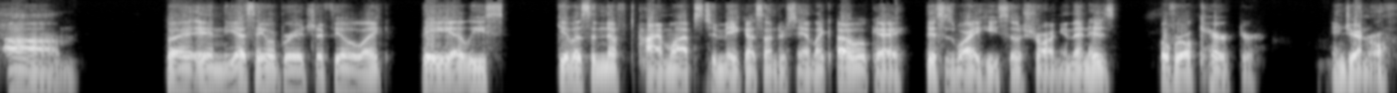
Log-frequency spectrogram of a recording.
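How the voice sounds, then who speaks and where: Low-pitched man, casual podcast co-host. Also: steady tone, unhurried, no echo. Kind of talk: casual chat.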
